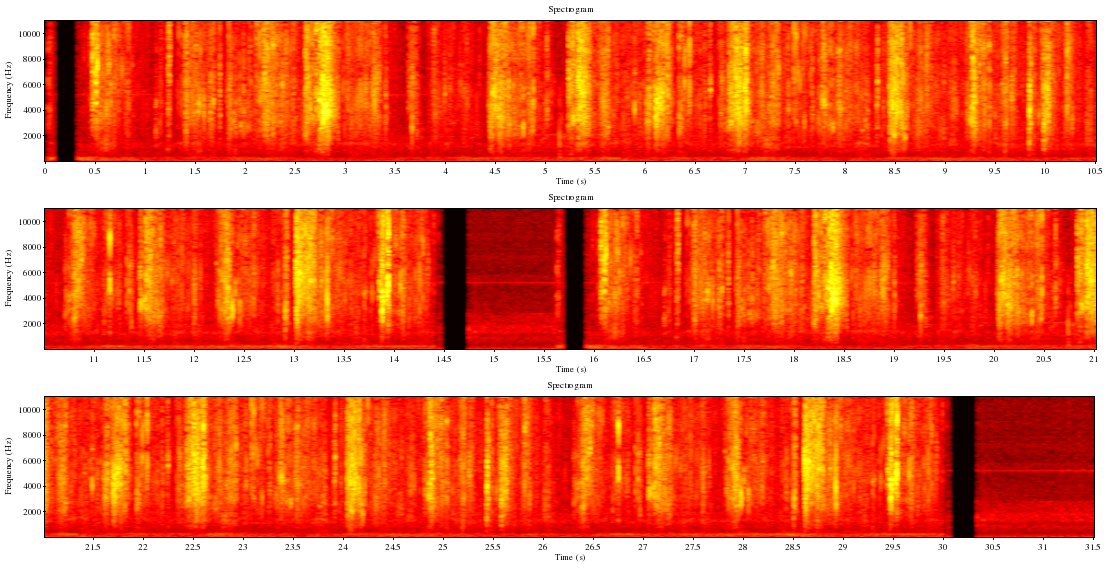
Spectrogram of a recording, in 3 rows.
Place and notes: via Ovido, Parabiago, Passeggiata autunnale in via Ovidio
passeggiata autunnale via Ovidio (dicembre 2007)
Parabiago Milan, Italy, 15 December 2007, ~16:00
